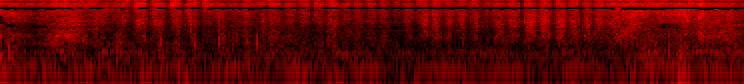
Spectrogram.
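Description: Long white acrylic nails and fingertips scratch and rub the sleeve and shoulder of a light blue cotton t-shirt being worn. The sound is a soft, continuous run of brushy, papery scratching strokes with a bright hiss, over a faint low hum.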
